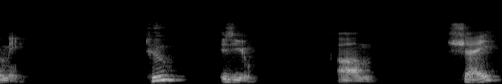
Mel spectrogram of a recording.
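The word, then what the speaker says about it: sé: two is you um Shay once again it's an s next to an E or an i so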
